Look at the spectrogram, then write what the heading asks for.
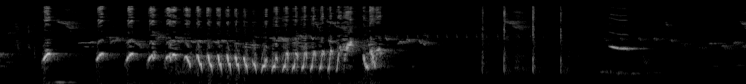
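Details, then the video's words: White-rumped shama singing as a tutor for goldfinches and their hybrids: a few clear whistles lead into a rapid rolling trill of mellow notes that climbs in pitch, then some scattered clicks and a final short whistle. "تغريد عصفور الشاما صائد الذباب الهندي"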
